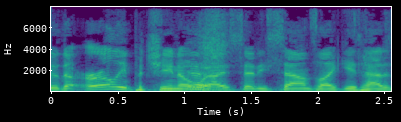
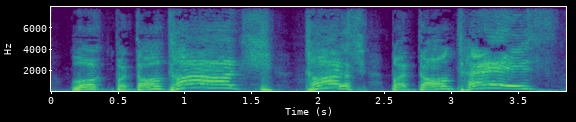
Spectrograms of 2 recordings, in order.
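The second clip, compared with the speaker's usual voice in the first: very high, drawn-out yelling; 10 semitones higher than usual. Doing a line from Devil's Advocate as Al Pacino, yelling.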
